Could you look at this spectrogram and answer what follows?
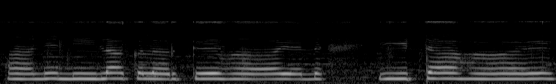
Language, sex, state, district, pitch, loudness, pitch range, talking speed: Hindi, female, Bihar, Vaishali, 255 Hz, -32 LUFS, 250-260 Hz, 85 wpm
